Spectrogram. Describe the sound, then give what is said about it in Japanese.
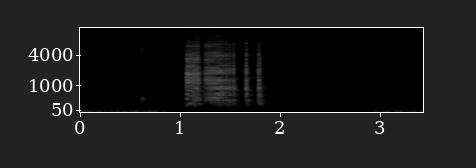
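A loud mechanical creak and groan lasting under a second, ending in a couple of sharp clicks, as a salon chair is raised upright after a hair treatment and massage, with low hum around it. “少し椅子を起こしますね。”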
